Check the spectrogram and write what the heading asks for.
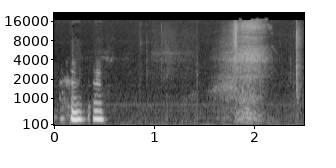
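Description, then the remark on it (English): A short voiced sound comes first, then a single breathy sneeze bursts out, a noisy hiss lasting about half a second at moderate volume. “Bless you.”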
